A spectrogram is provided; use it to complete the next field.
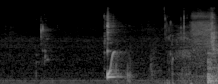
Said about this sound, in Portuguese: Só um golinho de água e a gente segue firme.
